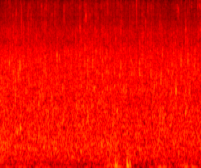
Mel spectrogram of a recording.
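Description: A river flows beside a hot spring in snowy country, a steady broadband rush of moving water heard fairly close and even throughout, with a couple of faint low thumps; no talking.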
